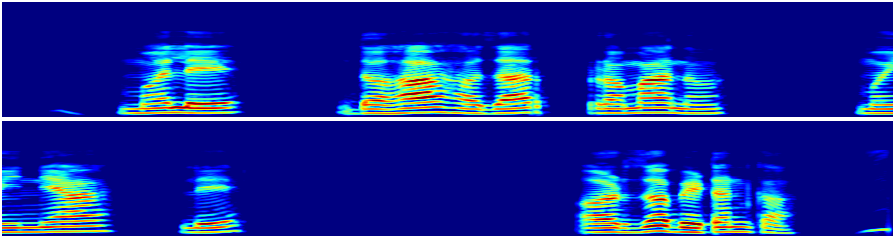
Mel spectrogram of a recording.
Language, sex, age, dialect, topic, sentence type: Marathi, male, 18-24, Varhadi, banking, question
